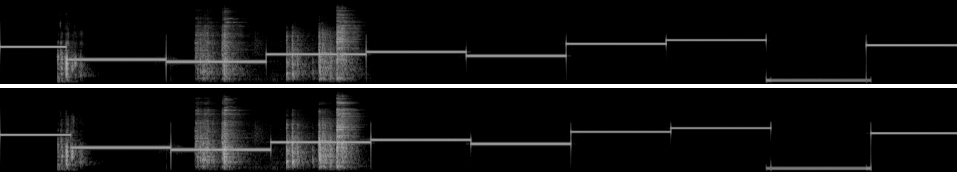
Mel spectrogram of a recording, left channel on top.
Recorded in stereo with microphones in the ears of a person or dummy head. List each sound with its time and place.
0.6 s footsteps: 35° left (ahead or behind), 4.5 m
1.9 s cutlery clinking: 15° right (ahead or behind), 0.9 m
